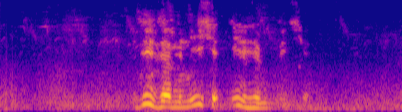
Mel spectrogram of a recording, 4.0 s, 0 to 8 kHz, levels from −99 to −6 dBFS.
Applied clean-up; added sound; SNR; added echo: none; Thunder; 19 dB; none.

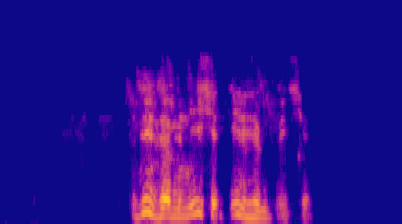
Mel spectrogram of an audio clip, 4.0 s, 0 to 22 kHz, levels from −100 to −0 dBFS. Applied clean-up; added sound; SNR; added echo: neural mask model Resemble Enhance denoiser.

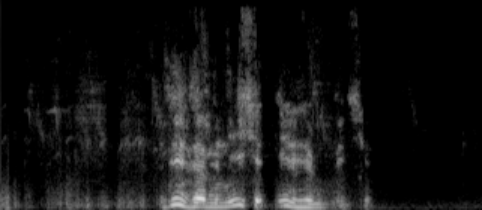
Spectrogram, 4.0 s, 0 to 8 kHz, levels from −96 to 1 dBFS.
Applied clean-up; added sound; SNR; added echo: neural mask model RNNoise.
